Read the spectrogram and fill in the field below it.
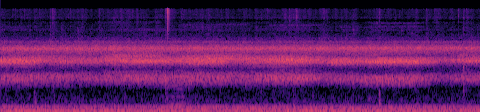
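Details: Rain falls steadily as a huge gathering of frogs sings, a bright continuous buzz of overlapping trills high above the low drumming of raindrops.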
